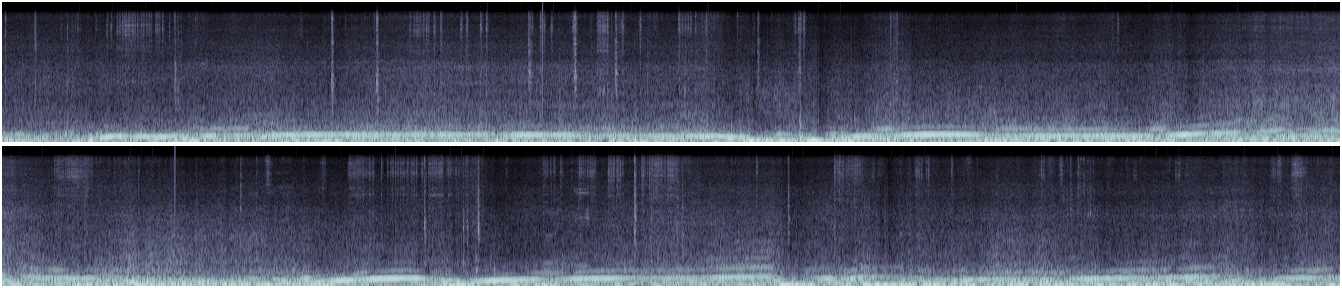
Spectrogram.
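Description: Car engine heard from inside the cabin, its revs rising and falling again and again as the car is drifted on a wet track, with light rattles and clicks over it.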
